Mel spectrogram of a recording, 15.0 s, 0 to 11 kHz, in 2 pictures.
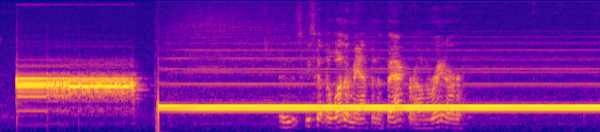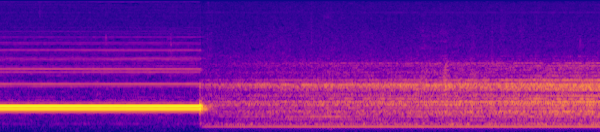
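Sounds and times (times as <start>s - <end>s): low hum: 0.0s - 15.0s
synthesizer drone: 0.0s - 15.0s
electronic alert tone: 0.2s - 10.2s.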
